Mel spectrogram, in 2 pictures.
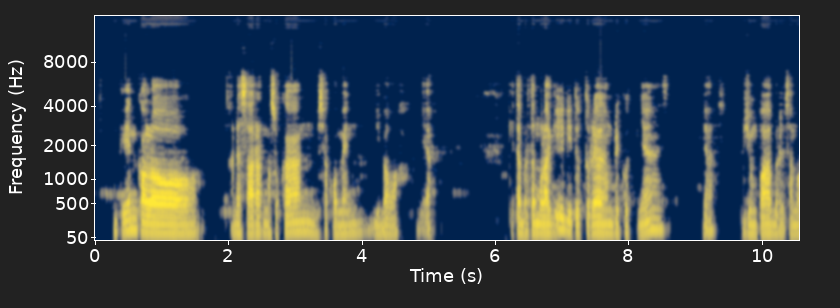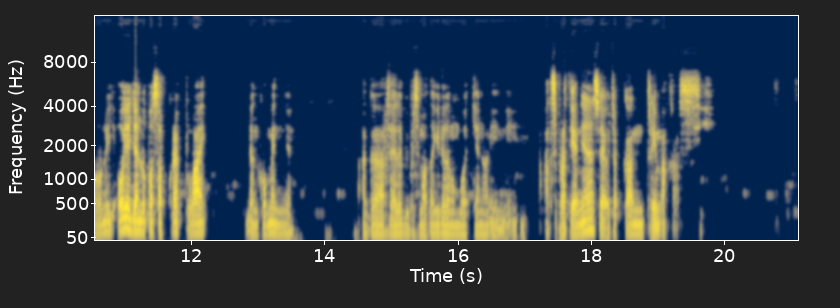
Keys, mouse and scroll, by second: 20.8 ctrl+shift+?.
